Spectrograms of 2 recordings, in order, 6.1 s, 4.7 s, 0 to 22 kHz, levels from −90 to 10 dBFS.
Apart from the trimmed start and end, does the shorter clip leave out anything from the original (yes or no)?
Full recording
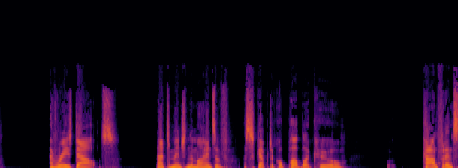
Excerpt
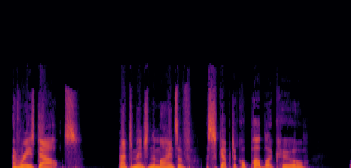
no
